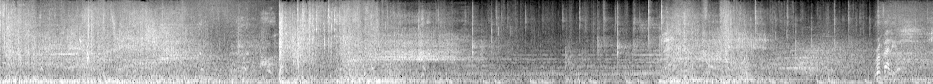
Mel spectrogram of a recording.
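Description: A Confringo spell explodes in Hogwarts Legacy with a heavy, sustained boom and rumbling blast that swells and fades, then a second burst follows, all under a player's voice talking throughout.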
